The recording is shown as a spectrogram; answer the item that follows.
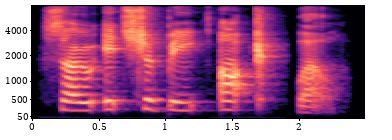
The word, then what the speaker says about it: Archewell: Hold on, if it's a Greek word, the CH should be pronounced K, so it should be Archewell, not Archwell.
